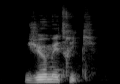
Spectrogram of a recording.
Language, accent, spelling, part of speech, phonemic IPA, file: French, France, géométrique, adjective, /ʒe.ɔ.me.tʁik/, LL-Q150 (fra)-géométrique.wav
- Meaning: geometric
